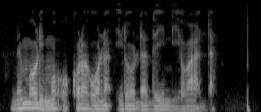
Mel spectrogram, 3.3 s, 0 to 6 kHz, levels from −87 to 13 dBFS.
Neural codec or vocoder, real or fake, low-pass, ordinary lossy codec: none; real; 5.4 kHz; AAC, 48 kbps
